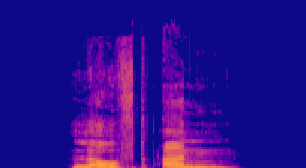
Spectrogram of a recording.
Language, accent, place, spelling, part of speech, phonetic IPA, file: German, Germany, Berlin, lauft an, verb, [ˌlaʊ̯ft ˈan], De-lauft an.ogg
- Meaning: inflection of anlaufen: 1. second-person plural present 2. plural imperative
